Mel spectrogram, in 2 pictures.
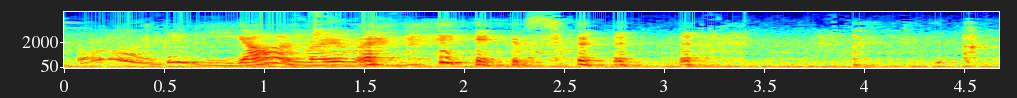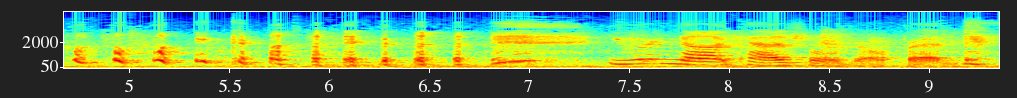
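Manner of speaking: laughing through the words; giggling at the cat's yawn. Real, not acted. Laughing at the cat.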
